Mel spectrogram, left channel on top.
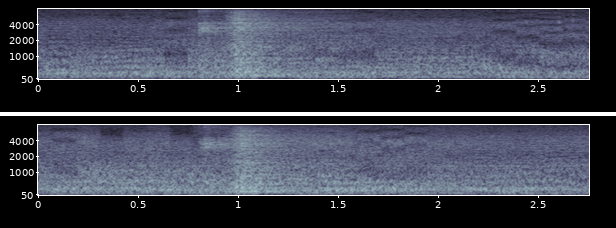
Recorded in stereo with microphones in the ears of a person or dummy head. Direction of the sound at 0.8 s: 65° left (ahead or behind).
